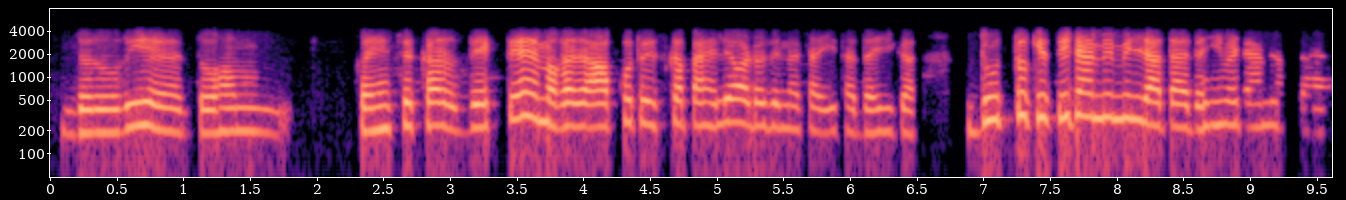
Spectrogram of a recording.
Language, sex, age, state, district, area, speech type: Urdu, female, 45-60, Bihar, Khagaria, rural, conversation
